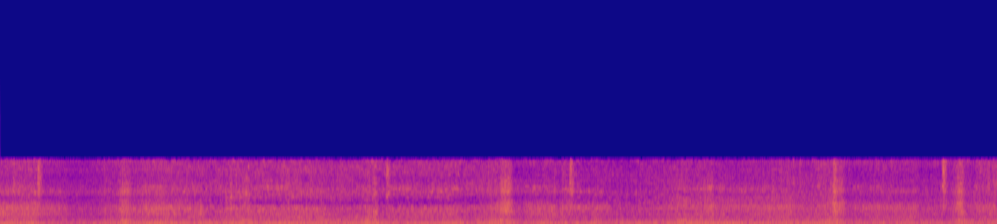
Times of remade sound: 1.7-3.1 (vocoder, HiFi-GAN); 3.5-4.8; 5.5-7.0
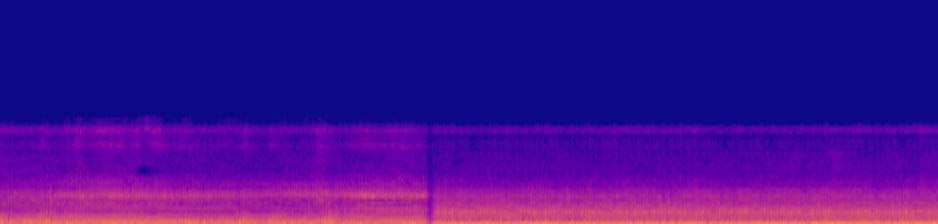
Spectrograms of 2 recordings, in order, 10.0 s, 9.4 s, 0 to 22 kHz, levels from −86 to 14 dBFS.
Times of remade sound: 0.0-9.4 (vocoder, WaveNeXt)

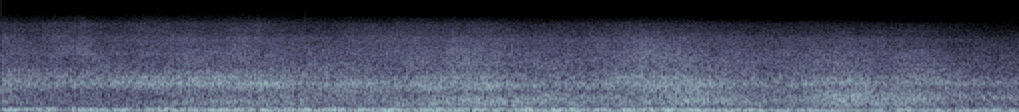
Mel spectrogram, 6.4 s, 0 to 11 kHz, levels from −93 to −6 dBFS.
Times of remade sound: 5.4-6.0 (codec, SNAC)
